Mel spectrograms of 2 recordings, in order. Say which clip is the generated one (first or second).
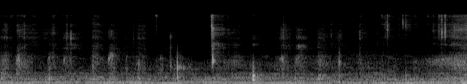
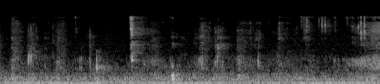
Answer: first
